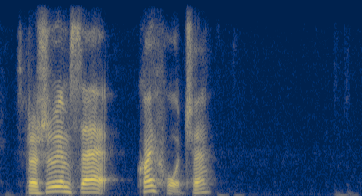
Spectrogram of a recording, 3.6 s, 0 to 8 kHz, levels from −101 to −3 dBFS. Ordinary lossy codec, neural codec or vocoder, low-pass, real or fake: Opus, 16 kbps; none; 7.2 kHz; real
